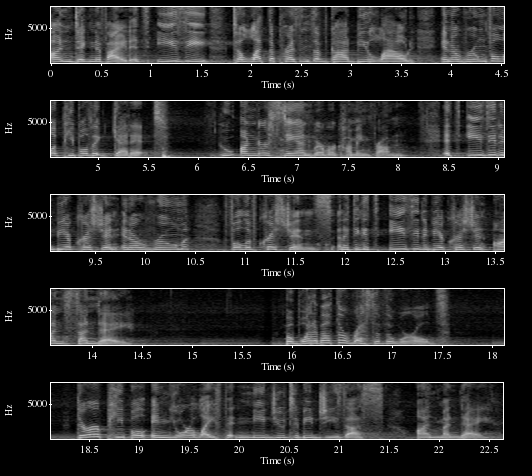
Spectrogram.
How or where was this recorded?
large echoing room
